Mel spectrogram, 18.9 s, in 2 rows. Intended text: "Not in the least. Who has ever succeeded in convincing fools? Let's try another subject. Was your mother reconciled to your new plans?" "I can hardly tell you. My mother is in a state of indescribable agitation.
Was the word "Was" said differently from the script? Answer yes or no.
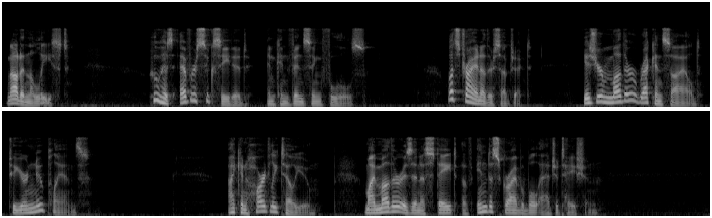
yes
